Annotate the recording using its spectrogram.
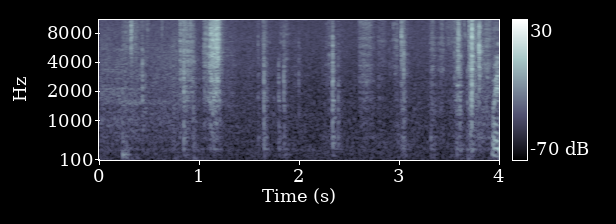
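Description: Faint rustling and a few scattered light ticks from a small piece of paper being picked up and handled on a tabletop.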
